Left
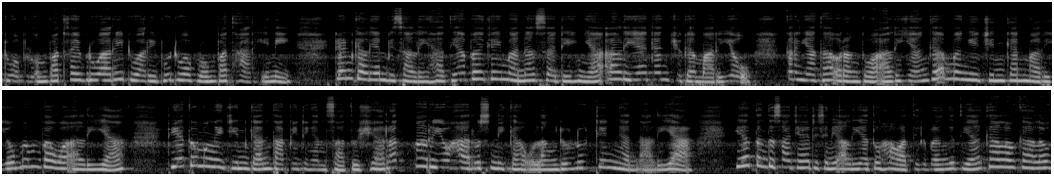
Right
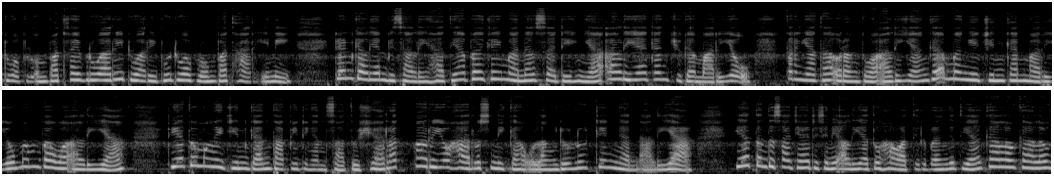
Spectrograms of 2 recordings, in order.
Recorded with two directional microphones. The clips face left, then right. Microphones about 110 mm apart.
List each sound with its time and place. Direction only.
0.0 s a woman's voice: 40° right (ahead or behind)
3.3 s a woman's voice: 30° right (ahead or behind); by 11.7 s 50° right (ahead or behind)
12.2 s a woman's voice: 25° right (ahead or behind)
12.6 s a woman's voice: 40° right (ahead or behind)
17.8 s a woman's voice: 30° right (ahead or behind)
